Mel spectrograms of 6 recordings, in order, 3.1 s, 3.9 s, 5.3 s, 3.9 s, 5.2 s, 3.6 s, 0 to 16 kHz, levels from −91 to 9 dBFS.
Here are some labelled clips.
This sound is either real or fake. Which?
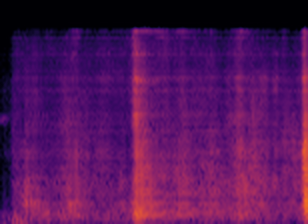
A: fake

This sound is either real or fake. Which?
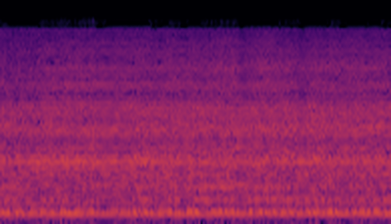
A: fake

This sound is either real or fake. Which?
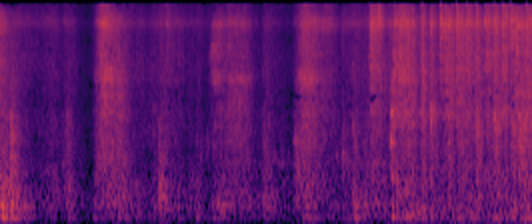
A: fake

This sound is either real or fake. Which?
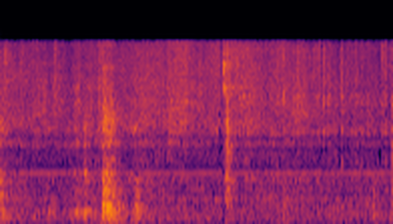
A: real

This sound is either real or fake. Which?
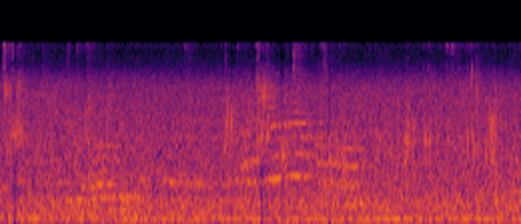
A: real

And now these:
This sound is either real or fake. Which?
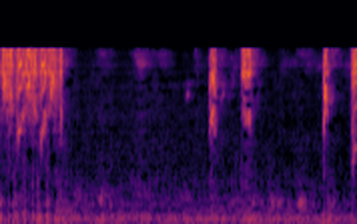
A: fake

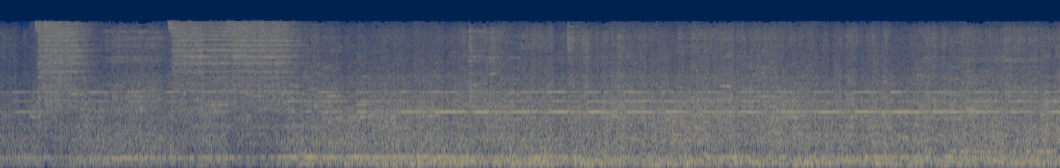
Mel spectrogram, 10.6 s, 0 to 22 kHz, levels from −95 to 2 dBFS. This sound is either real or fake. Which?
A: fake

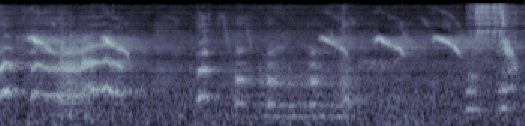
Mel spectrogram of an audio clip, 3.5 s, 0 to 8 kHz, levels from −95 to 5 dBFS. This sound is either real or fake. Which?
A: fake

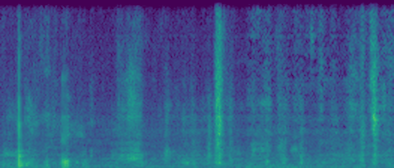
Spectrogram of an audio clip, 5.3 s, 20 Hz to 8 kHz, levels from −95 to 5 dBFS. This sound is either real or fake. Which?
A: fake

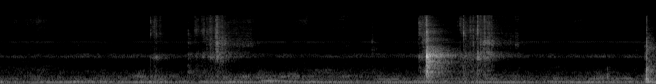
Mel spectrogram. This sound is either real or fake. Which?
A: real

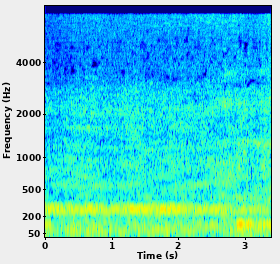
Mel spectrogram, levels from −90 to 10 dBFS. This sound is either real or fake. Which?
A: fake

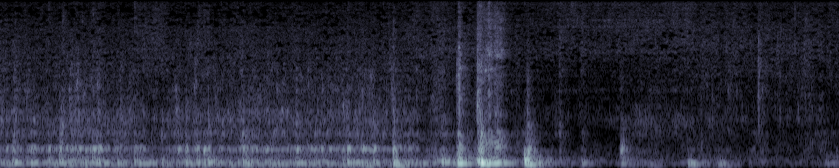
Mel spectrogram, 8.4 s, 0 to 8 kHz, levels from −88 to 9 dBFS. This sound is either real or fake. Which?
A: fake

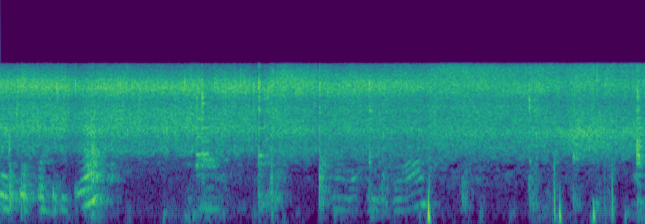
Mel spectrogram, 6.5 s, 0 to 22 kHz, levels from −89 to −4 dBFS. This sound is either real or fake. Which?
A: fake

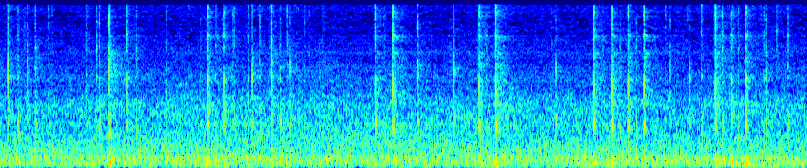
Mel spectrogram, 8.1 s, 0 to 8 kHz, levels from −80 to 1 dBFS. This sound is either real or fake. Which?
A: fake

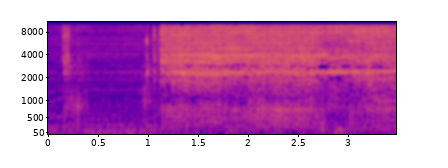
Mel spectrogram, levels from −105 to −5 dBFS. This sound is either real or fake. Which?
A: fake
